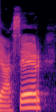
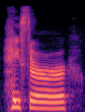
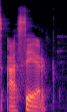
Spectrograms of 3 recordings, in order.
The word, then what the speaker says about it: hacer: The H is silent. So when you say hacer, you're not saying hey sir or hasser. It's hacer.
